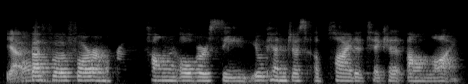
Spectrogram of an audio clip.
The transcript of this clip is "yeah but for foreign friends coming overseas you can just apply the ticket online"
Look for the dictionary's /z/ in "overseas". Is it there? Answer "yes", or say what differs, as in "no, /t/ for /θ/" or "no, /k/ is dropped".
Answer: no, /z/ is dropped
